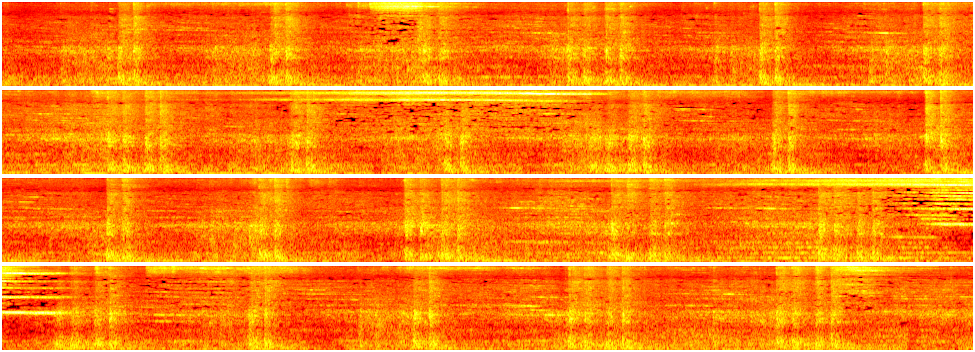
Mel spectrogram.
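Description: Freight train cars rolling past, wheels clicking in an even rhythm over the rail joints above a steady low rumble. Brief high-pitched wheel squeals come about ten seconds in and again about twenty-one seconds in.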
